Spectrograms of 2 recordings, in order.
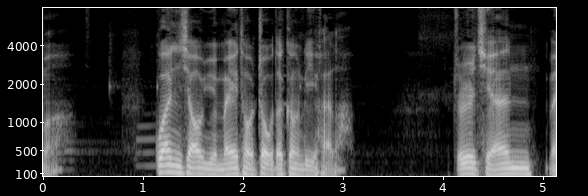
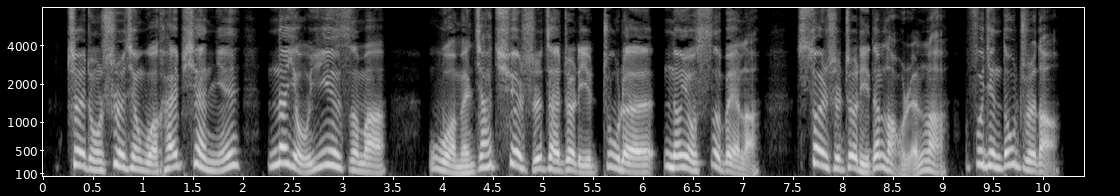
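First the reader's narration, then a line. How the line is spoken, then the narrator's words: Doleful, whining. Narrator (Chinese): 甘球哭丧着脸说道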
